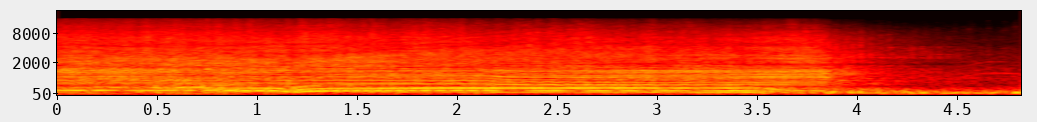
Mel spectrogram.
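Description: A pickup truck engine roars at full throttle as it races through mud.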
